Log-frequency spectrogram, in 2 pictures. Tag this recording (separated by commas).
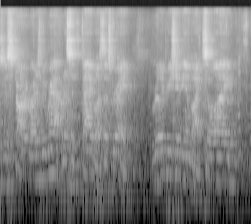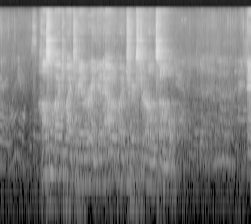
Speech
